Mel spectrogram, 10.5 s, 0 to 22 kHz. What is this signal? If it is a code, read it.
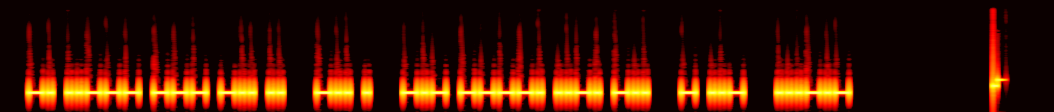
Morse code, heard as a keyed tone, about 25 wpm, 700 Hz. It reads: N2ODI DE K9FD TU <SK>
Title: Practice QSO - Exchange 4 - Ending - 25wpm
